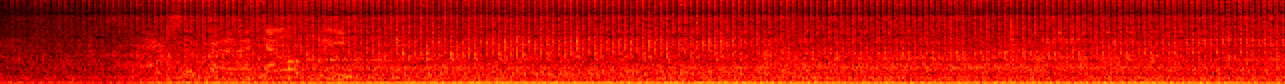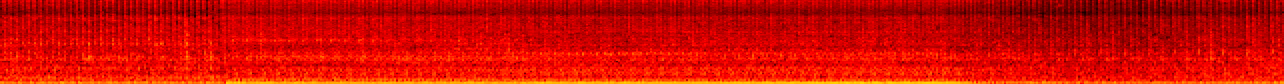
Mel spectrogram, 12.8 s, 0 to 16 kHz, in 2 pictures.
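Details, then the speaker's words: 1986 VW Jetta 1.6 turbo diesel after a tow-start, on the drive home with heater working, coolant circulating and oil pressure: steady diesel clatter that picks up briefly under revs then drops back, even on all cylinders; normal running. "well we're on our way home with it she's running heater works it's circulating Cooling got oil pressure doesn't really seem to be a whole lot wrong with it"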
